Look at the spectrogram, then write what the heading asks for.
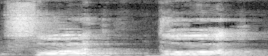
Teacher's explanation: নিস্তার পার্টির দাগ তো দুই দাঁতের এই কিনারা বা মাড়ির সাইড মাড়ির সাইডের সঙ্গে লাগিয়ে জীব এর কিনারাটা লাগিয়ে উচ্চারণ হবে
